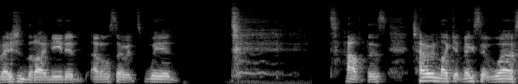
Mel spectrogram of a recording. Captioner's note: laughs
